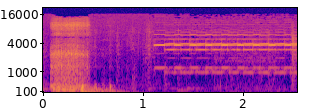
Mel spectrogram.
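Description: household object, telephone bell ringing

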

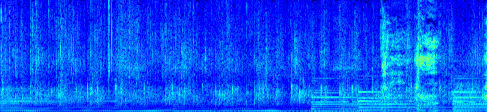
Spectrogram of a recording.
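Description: crowd, audience clapping

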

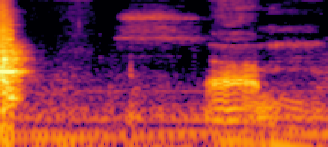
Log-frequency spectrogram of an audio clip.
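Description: animal, dog barking

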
